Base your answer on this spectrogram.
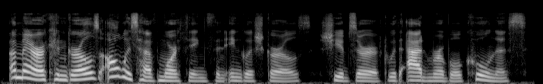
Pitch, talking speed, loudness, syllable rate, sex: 190 Hz, 155 wpm, -18 LUFS, 5.0 syllables/s, female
